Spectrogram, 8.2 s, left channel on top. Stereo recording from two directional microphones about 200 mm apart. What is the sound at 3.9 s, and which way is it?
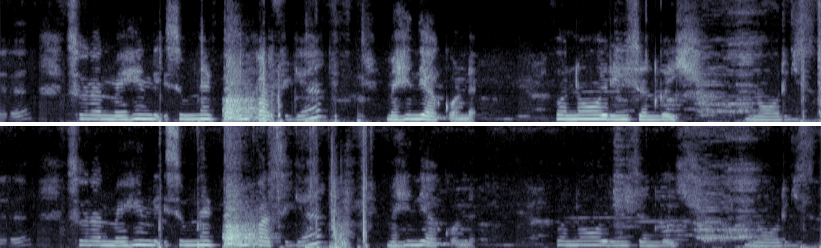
A woman's voice, 40° left (ahead or behind).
